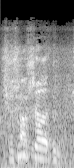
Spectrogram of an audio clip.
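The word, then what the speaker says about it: সুস্বাদু: Shushadu.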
